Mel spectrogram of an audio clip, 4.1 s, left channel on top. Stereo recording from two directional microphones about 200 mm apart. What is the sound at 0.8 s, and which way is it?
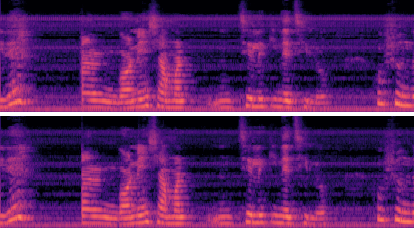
A woman's voice, 25° right (ahead or behind).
